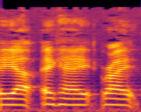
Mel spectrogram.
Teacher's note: she speaks in like a monotone and her voice doesn't pitch or anything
